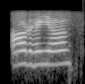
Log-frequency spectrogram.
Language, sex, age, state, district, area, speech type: Maithili, female, 18-30, Bihar, Madhubani, rural, conversation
